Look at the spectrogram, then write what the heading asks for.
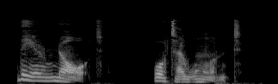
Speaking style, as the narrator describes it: said Gwalchmai sadly

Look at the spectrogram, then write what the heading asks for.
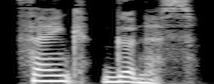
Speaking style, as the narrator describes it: Liam said in a solemn voice

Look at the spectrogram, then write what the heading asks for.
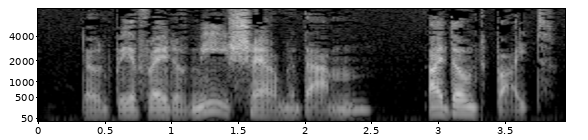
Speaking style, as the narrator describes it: he patted my arm kindly and said

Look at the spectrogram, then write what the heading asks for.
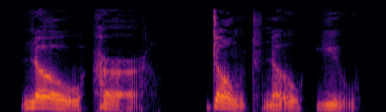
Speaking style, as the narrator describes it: he said slowly

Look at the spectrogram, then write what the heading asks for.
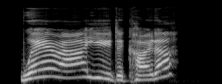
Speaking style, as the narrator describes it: called out her mother this time

